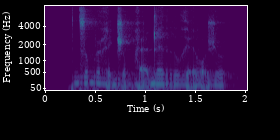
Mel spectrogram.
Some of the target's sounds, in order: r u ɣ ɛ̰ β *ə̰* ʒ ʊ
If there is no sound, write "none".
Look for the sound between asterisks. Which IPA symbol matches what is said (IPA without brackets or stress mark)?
ɔ̰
